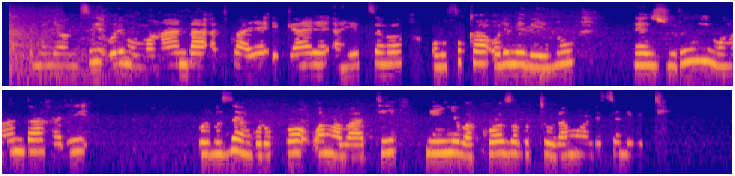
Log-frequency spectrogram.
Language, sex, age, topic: Kinyarwanda, female, 18-24, finance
